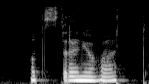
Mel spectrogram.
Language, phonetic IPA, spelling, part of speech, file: Czech, [ˈotstraɲovat], odstraňovat, verb, Cs-odstraňovat.ogg
- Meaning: imperfective form of odstranit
